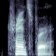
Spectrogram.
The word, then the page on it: transfer: American English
